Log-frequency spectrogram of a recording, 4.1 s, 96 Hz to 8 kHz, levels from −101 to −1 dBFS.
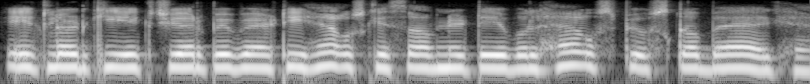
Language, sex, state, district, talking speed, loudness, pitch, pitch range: Hindi, female, Bihar, Patna, 235 wpm, -13 LUFS, 230 Hz, 220-235 Hz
